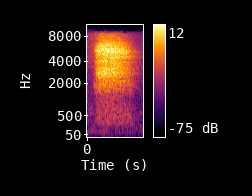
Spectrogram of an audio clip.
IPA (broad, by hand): ʃ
